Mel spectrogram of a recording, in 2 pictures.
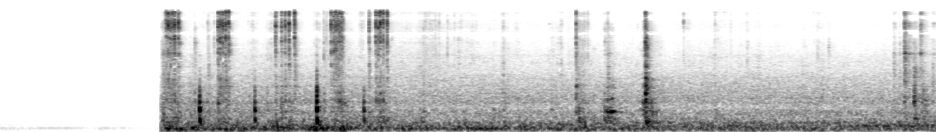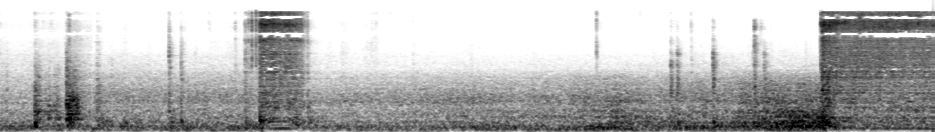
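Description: Hand socket ratchet clicking in short, irregular runs as a bolt is worked loose. Near the end a louder, steady sound takes over: music with guitar.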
